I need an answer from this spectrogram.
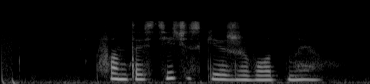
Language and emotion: Russian, neutral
